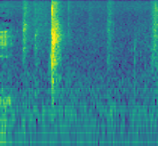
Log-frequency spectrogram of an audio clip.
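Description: A single sharp click about two-thirds of a second in, from trading cards handled on the table, over quiet room tone.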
